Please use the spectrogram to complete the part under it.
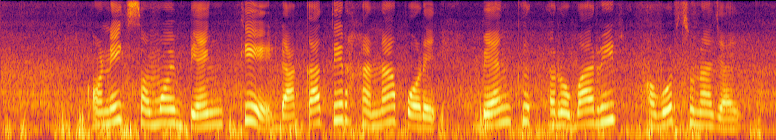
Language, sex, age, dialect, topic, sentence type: Bengali, female, 18-24, Western, banking, statement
